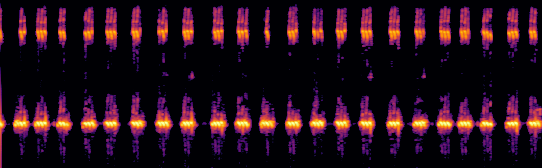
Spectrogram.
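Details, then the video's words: Loud cricket chirping, played to drive rats out of a house: a shrill, high pulsed chirp repeated steadily about four times per second, evenly spaced, with nothing else audible behind it. "SUARA JANGKRIK NYARING"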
